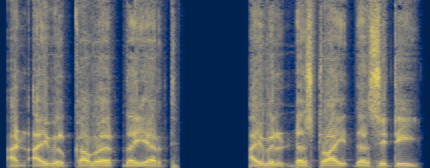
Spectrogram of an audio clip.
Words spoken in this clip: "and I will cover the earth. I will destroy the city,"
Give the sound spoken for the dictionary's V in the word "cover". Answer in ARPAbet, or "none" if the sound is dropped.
V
